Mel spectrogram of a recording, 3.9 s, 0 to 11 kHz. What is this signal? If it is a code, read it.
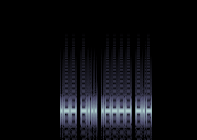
Morse code, heard as a keyed tone, about 36 wpm, 700 Hz. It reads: WB1K
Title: USA Call Signs - 4 Characters - 2x Character Spacing - 35wpm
